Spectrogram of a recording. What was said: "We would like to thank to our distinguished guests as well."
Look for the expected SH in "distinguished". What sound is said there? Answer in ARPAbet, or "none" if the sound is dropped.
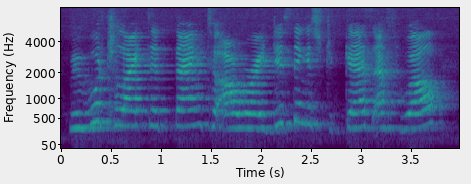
S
